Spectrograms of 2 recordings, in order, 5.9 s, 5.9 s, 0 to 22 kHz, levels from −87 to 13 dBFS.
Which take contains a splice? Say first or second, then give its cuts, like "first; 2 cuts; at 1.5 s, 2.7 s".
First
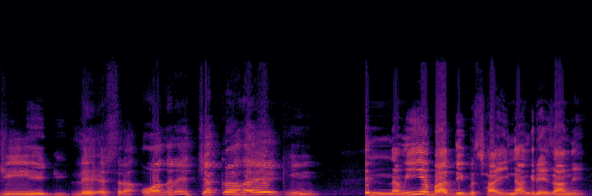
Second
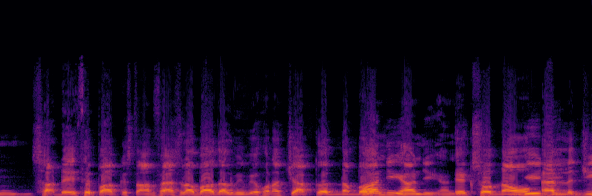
first; 1 cut; at 3.7 s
